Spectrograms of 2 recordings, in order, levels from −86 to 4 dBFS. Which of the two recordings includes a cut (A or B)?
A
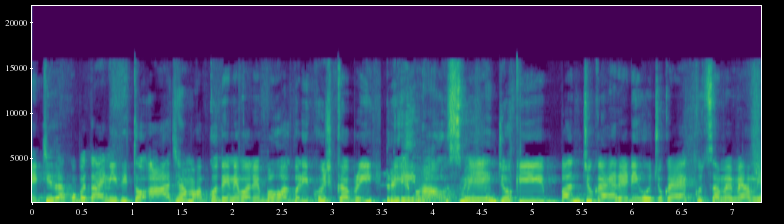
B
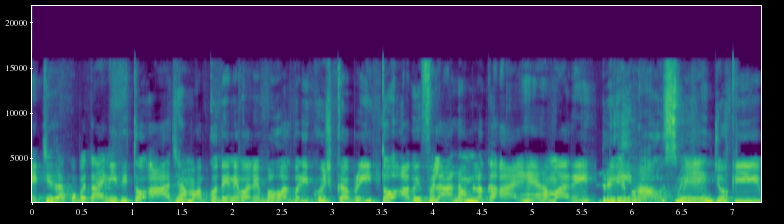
A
